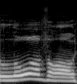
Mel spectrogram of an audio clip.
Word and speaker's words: Louisville: Yes, my hometown is Louisville, Kentucky. You have to say it like you just took a giant bite of a caramel apple.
